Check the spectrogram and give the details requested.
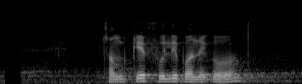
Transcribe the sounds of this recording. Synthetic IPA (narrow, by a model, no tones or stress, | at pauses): t͡sʰʌmkepʰulibʌnekoɦo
